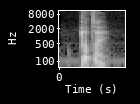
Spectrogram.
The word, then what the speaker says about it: Qatar: Qatar.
